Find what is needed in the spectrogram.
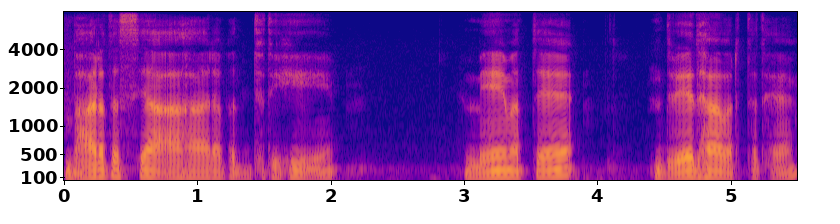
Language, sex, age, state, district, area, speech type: Sanskrit, male, 18-30, Karnataka, Chikkamagaluru, urban, spontaneous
